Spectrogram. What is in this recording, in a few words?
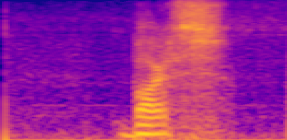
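"bars", Dutch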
